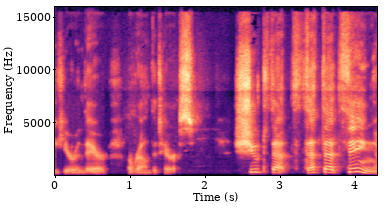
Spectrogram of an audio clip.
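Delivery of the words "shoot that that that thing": high, forceful order, stumbling for the word; sputtering high-pitched order; urgent command. A narrator's reading. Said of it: "Olympia commanded".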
